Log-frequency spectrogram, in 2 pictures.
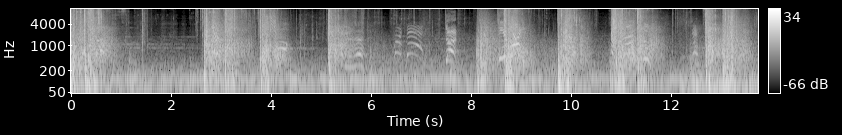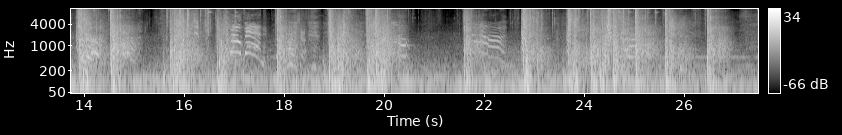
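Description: Gunshots ring out repeatedly, close by and echoing.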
